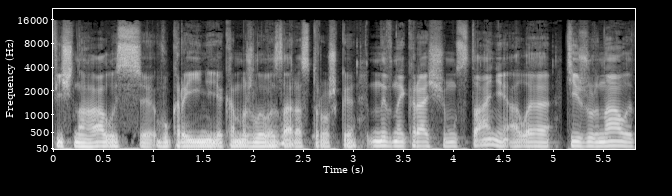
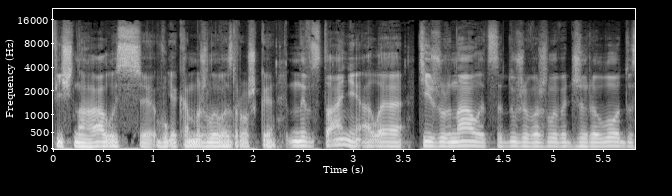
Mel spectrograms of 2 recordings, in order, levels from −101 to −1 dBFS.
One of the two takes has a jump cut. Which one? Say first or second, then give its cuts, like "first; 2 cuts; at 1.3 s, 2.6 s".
second; 3 cuts; at 1.1 s, 1.8 s, 2.6 s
